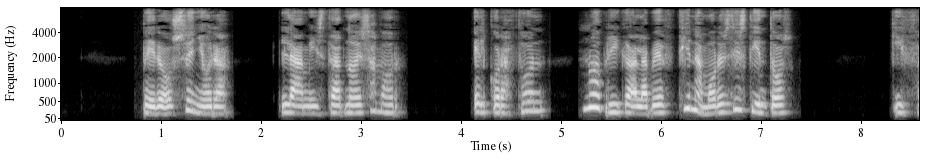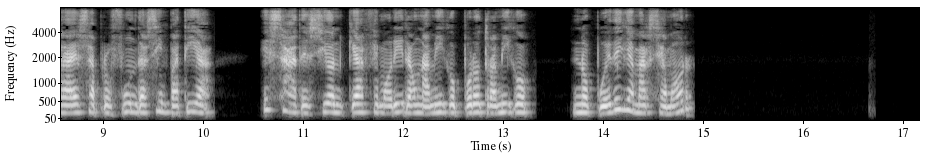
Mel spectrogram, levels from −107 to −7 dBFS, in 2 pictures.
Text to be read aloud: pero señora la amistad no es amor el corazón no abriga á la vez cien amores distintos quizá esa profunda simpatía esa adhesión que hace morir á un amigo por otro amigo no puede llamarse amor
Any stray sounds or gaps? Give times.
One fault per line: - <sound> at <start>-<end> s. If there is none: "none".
none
